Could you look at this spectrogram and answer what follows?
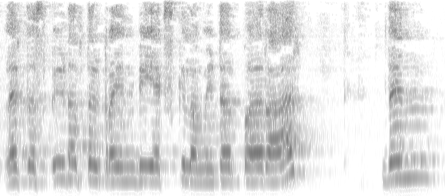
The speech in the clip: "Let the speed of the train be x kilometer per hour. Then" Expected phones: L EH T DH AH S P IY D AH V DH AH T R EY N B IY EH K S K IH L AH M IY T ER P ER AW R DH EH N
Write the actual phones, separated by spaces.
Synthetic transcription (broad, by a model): L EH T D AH S P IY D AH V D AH T R EY N B IY EH K S K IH L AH M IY T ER P ER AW R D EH N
